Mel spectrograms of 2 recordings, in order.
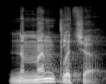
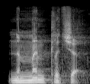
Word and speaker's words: nomenclature: nein nein Naaman cloture nomenclature nah meant Fletcher nomenclature it's just the second syllable repeat after me nomenclature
